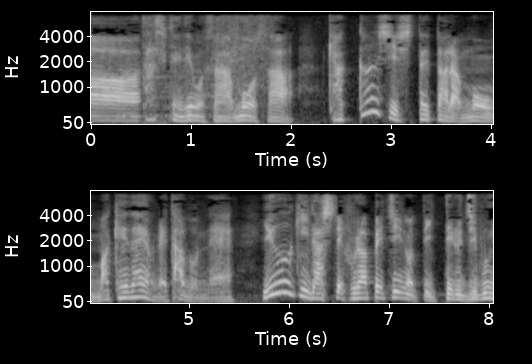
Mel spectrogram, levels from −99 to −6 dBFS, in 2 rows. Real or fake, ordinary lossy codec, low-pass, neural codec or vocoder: real; MP3, 32 kbps; 7.2 kHz; none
